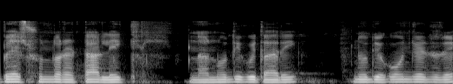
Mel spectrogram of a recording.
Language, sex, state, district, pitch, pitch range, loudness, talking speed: Bengali, male, Tripura, West Tripura, 115 Hz, 110-115 Hz, -17 LUFS, 160 wpm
